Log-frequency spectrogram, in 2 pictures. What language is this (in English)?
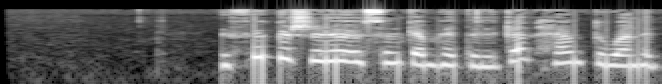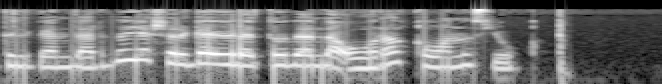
Bashkir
